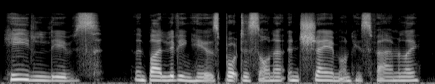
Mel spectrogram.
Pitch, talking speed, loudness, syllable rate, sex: 185 Hz, 195 wpm, -17 LUFS, 5.4 syllables/s, female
